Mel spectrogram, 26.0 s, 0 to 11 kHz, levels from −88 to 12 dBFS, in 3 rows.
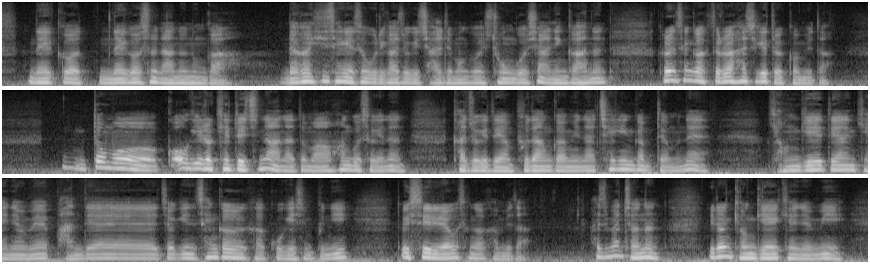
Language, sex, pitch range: Korean, male, 100-120 Hz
